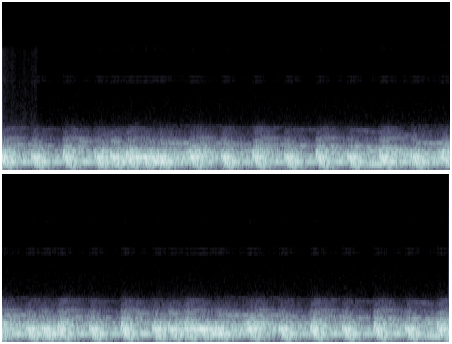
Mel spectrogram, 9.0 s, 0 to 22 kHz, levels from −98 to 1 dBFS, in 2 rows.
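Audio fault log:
No faults detected.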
